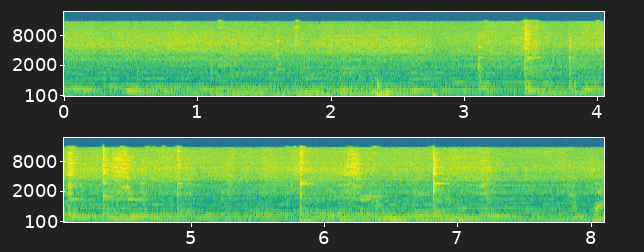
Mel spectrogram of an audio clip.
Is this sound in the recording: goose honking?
no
